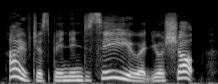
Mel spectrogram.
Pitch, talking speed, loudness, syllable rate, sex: 225 Hz, 275 wpm, -15 LUFS, 6.1 syllables/s, female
